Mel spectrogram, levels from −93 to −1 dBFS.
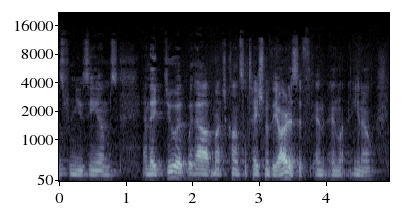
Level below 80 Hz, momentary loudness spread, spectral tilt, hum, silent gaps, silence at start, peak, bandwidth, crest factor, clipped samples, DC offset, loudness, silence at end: -80 dBFS; 13 LU; -4 dB/octave; none; none; 0 s; -18 dBFS; 17 kHz; 20 dB; under 0.1%; under 0.1%; -38 LUFS; 0 s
